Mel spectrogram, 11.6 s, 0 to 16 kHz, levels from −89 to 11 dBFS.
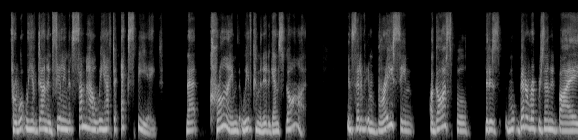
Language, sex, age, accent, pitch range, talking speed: English, male, 50-69, American, 155-200 Hz, 155 wpm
